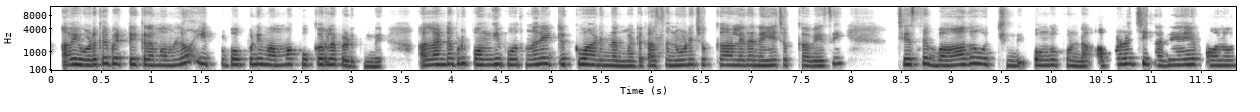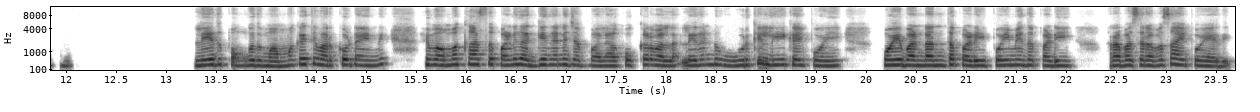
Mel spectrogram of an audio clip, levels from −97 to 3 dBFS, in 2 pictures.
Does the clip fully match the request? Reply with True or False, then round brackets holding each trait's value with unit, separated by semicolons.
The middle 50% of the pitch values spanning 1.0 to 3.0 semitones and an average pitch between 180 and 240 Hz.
False (2.4 semitones; 255 Hz)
